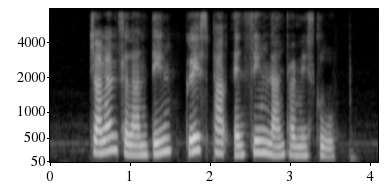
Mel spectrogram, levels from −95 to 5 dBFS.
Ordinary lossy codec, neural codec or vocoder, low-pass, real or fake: none; codec, 44.1 kHz, 2.6 kbps, SNAC; 7.2 kHz; fake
